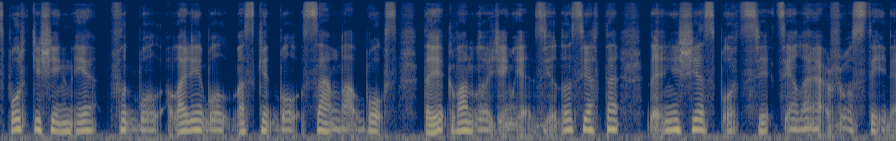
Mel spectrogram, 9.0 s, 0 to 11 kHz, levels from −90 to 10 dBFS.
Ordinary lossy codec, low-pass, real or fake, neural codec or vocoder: none; none; fake; autoencoder, 22.05 kHz, a latent of 192 numbers a frame, VITS, trained on many speakers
